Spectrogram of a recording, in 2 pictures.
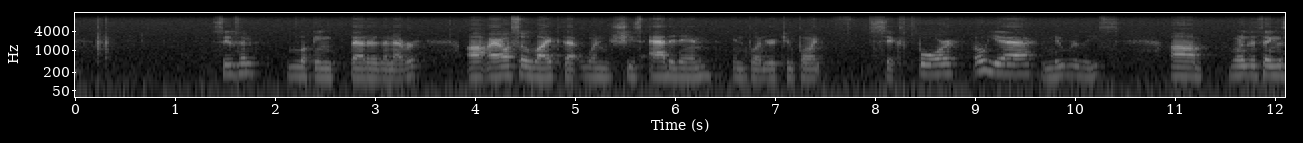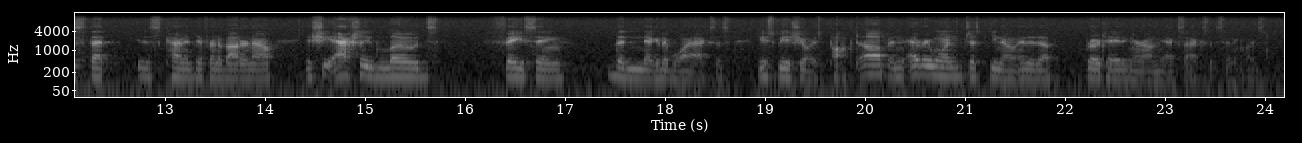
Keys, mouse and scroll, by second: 0.4-5.2 middle drag, 8.8-11.0 middle drag, 13.6-14.2 scroll up 1, 14.2-15.9 middle drag, 17.7-21.6 middle drag, 21.4 r, 23.9 right click.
